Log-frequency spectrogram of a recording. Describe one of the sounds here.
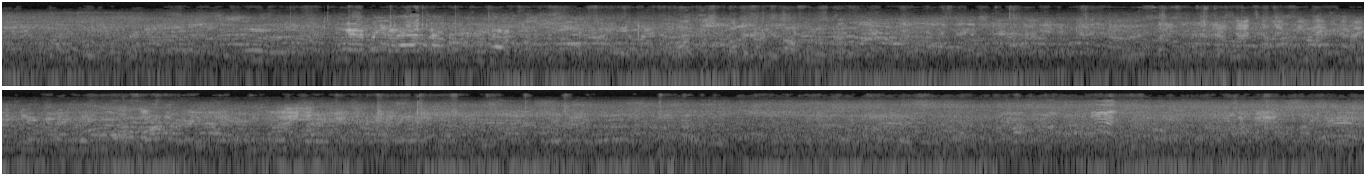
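A crowd of young people chatter and call out outdoors.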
